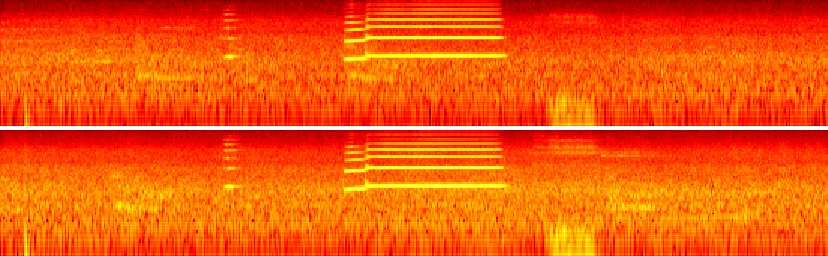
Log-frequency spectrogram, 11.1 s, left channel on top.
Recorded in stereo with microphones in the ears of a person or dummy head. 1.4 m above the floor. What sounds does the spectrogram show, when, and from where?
0.3 s a thud: 75° right (ahead or behind)
3.0 s a violin: centre (ahead or behind)
4.6 s a trumpet: 10° left (ahead or behind)
7.1 s snoring: 45° right (ahead or behind)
